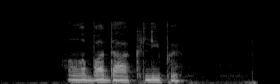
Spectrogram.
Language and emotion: Russian, neutral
